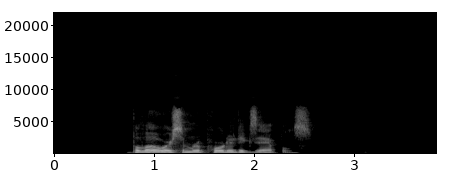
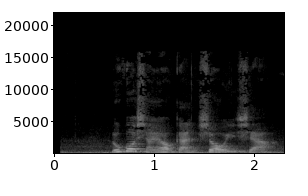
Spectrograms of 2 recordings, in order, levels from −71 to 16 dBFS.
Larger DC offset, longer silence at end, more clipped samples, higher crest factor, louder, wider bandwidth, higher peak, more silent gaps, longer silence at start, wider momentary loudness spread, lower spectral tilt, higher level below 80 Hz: neither; first, 1.25 s vs 0 s; neither; about the same, 16 dB vs 16 dB; first, -23 LUFS vs -26 LUFS; second, 7.6 kHz vs 16 kHz; about the same, -10 dBFS vs -10 dBFS; neither; first, 0.8 s vs 0.05 s; about the same, 18 LU vs 16 LU; first, -6 dB/octave vs -4.5 dB/octave; second, -48 dBFS vs -40 dBFS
